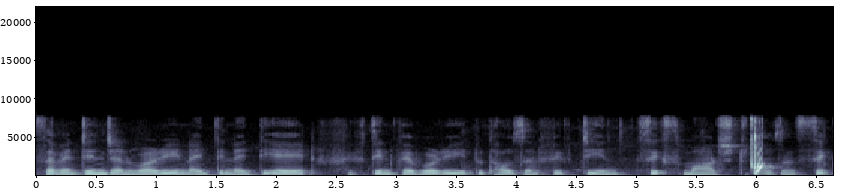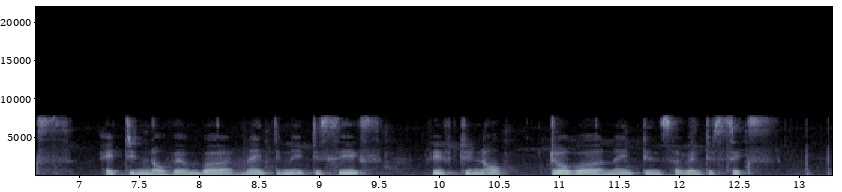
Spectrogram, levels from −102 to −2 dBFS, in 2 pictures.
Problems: constant background noise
